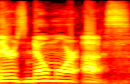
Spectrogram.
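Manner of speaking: toned-down, lightly echoed outburst. Quoting what she said to the speaker two days ago, retelling a very loud remark. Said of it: "in a very loud voice".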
